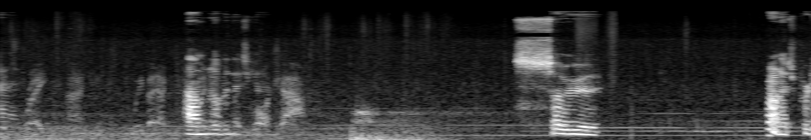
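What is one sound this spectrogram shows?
Footsteps run through grass.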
